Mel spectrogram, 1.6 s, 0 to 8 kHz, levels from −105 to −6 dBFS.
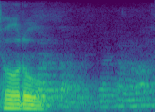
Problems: none marked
